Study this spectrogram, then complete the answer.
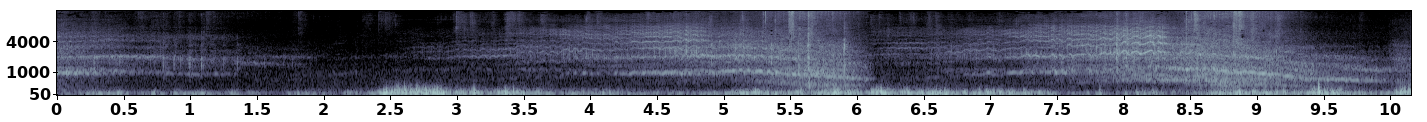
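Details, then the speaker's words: Home-built electric bike version 4 with brushless motor and new pulley belt drive on a test ride: motor whine climbs with each gradually increased throttle input over tyre and road noise, no slipping or clatter; pulley holding up after earlier failure. "I then slowly increase the throttle inputs each time to see how the pulley handled and it seemed to hold up pretty well"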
